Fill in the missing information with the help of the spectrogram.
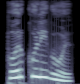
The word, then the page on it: ಪೋರ್ಕುಳಿಗೊಳ್: pōrkuḷigoḷ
